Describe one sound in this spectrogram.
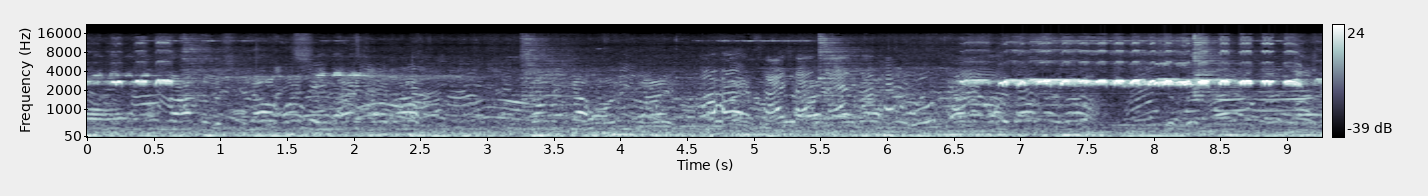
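A large crowd of men and women talks and cheers loudly outdoors.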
